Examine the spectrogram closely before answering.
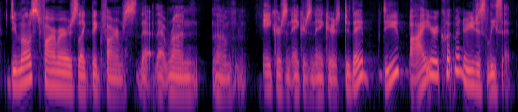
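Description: A man talks in an ordinary speaking voice at a medium pitch. He keeps a moderate pace with lively intonation. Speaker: podcast host. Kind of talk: casual interview chat.

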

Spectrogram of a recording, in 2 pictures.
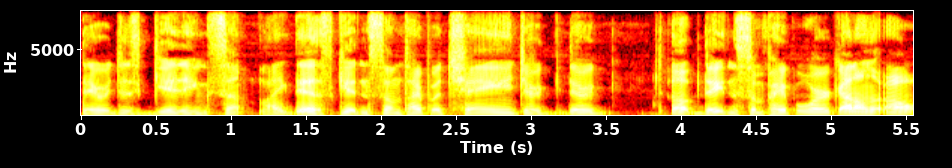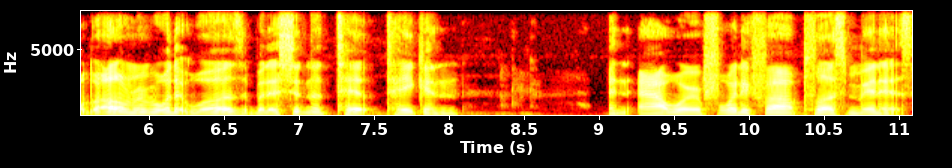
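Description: A man's voice in a Southern US accent, its pitch varying in an ordinary way. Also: moderate pace. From US South. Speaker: podcast co-host. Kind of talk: casual chat. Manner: animated.

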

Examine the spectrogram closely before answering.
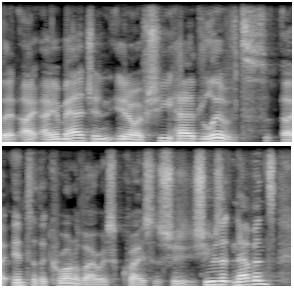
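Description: A man's fairly high, lively voice moves at a fairly quick pace, delivered in a normal speaking voice. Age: 60s. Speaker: city mayor. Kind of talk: interview. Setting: studio with live audience.

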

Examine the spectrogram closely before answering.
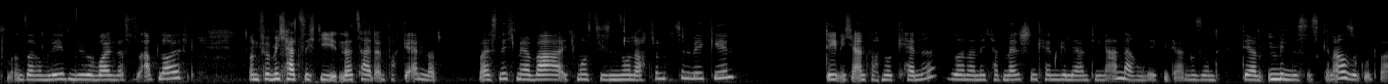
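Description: The delivery moves at a fairly quick pace in a plain, everyday voice. Intonation stays fairly even, and the sound is dry and close with no echo. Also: woman. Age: 20s. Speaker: documentary film protagonist. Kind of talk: interview. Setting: on location, in person.

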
